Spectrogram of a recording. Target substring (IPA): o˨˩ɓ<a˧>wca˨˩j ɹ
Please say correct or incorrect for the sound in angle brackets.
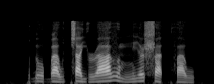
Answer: incorrect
